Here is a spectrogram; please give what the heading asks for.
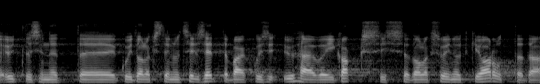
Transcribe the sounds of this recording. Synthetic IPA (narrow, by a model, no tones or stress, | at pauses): yt̪ːˑle̞sine̞t̪ːˑkujt̪ɑo̞le̞kst̪ejnud̪̥se̞lːis̬et̪ːe̞pɑnekːusyɦevɤjkɑksːisːe̞d̪ɑole̞ksvɤjnud̪̥kiɑɾut̪ːˑɑd̪̥ɑ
